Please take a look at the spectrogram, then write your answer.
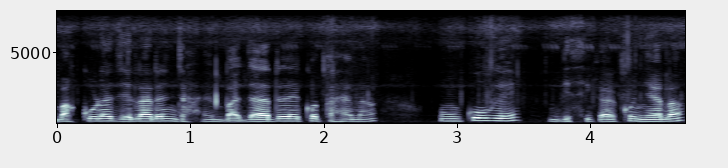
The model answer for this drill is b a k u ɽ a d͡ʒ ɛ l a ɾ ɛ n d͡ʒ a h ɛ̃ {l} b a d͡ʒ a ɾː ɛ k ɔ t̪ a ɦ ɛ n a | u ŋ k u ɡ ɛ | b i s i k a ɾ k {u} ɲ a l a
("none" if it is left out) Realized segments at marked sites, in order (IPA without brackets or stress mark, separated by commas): none, ɔ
